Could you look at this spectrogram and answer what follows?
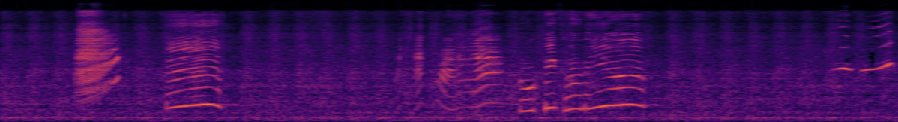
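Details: Parrot talking in Punjabi: a series of harmonic, speech-like phrases with rising and falling arcs, some bursts hoarse and breathy, separated by short pauses, then two brief higher rising notes at the end.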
